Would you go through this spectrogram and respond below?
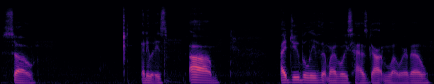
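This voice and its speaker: Slow, halting young man with a cold. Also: fairly low pitch, flat delivery, no echo. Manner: halting, many pauses and fillers. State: congested, coming down with a cold; dead tired. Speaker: vlogger. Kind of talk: casual personal update.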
